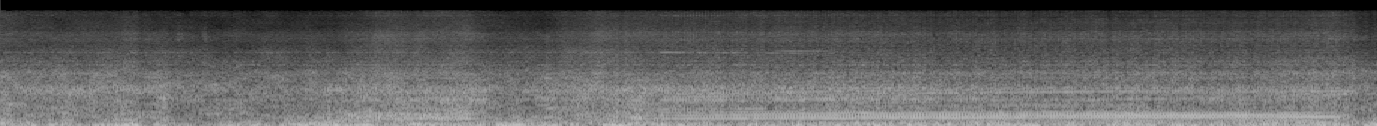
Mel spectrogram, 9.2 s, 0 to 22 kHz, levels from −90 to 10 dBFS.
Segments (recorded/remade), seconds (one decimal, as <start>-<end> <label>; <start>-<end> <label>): 0.0-4.4 remade; 4.4-9.2 recorded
